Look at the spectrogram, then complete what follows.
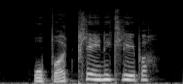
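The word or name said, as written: robotplæneklippere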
